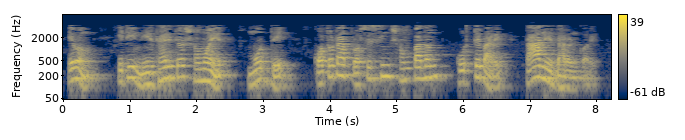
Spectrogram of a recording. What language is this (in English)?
Bangla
